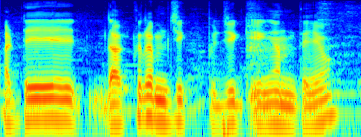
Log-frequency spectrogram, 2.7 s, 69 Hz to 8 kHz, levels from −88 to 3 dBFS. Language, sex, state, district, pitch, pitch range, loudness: Wancho, male, Arunachal Pradesh, Longding, 120 Hz, 110-130 Hz, -20 LUFS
